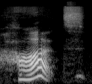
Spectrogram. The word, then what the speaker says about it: heart: I make confusion with the pronunciation of heart and earth.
